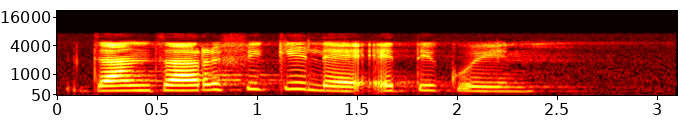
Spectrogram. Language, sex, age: Tsonga, female, 19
